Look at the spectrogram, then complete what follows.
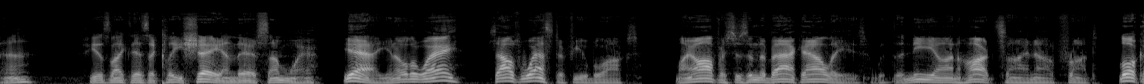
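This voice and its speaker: A man's voice: lowish voice, fairly bright tone, dry recording. A man playing a world-weary, middle-aged android private detective in a video game, with a dry, laconic, wry noir delivery. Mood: dry, matter-of-fact, then steady, reassuring.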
